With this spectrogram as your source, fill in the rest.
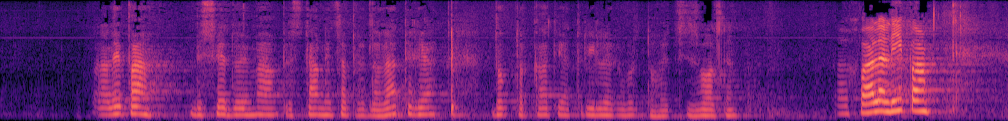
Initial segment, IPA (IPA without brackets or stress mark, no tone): x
